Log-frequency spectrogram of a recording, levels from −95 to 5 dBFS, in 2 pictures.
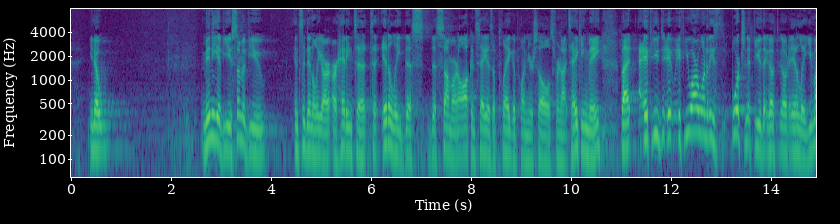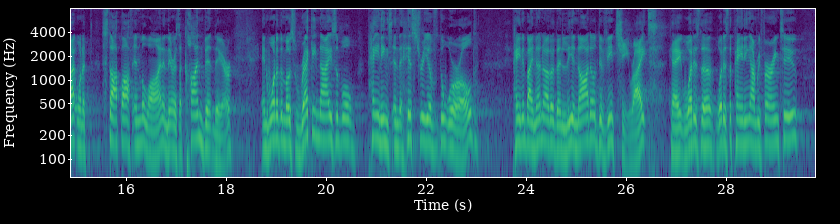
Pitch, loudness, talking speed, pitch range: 140 Hz, -27 LUFS, 195 wpm, 120-160 Hz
